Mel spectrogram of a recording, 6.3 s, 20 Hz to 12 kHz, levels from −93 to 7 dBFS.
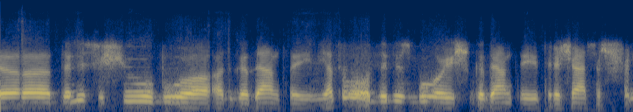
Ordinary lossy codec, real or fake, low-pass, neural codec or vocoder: Opus, 16 kbps; fake; 10.8 kHz; autoencoder, 48 kHz, 32 numbers a frame, DAC-VAE, trained on Japanese speech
